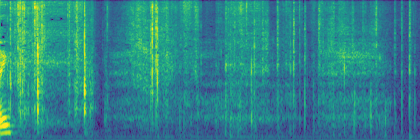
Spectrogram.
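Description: A paper napkin stiffened with dried white glue crinkling and rustling softly in scattered bursts as it is lifted off the craft mat and flexed by hand.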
